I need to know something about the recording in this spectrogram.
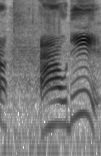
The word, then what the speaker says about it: Audi: โวย วาย บอก ว่า ต้อง อ่าน ว่า เอา ดิ เป็น แบรนด์ รถ ยนต์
